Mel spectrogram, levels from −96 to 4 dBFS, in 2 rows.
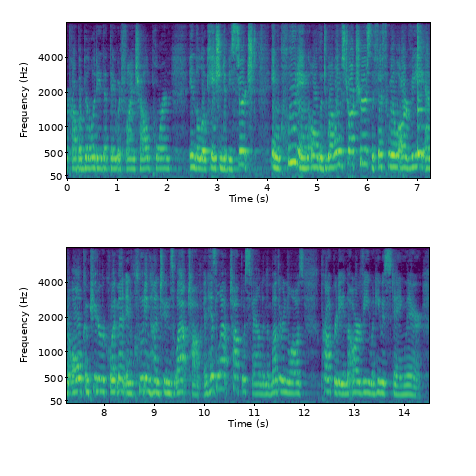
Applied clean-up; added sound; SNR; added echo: none; Cowbell; 6 dB; reverberation time 0.2 s.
